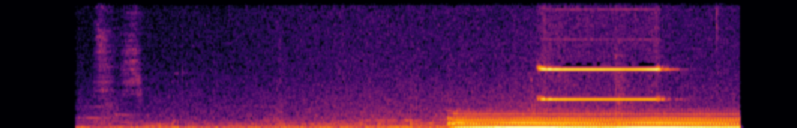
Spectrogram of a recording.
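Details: Polytron single-tub washing machine motor hums loudly and steadily the instant it is plugged in, then spins without load; after an earlier capacitor replacement, the fault is suspected to be a failed triac on the potted control module.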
